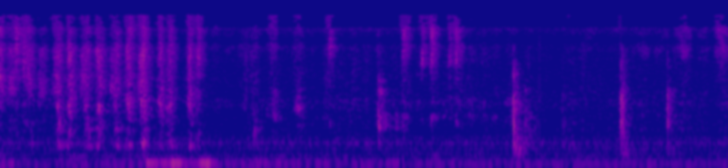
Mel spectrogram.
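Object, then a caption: Leather dress shoe. A cotton cloth wrapped on the fingertips rubs wax along the sole edge, heel and toe of a brown leather Alden Straight Tip Blucher cap-toe dress shoe, which has a shoe tree inside and is held in the hand, to build a wax burnish. Soft, dry rubbing and scratching strokes are heard over a low rumble, with busier friction early on and a couple of sharper ticks later in the clip.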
